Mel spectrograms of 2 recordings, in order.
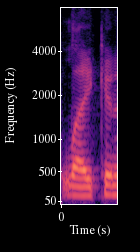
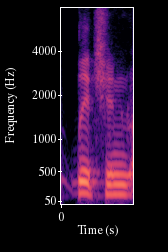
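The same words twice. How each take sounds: First: Lichen said LIKE-en; long i and hard k in lichen; American pronunciation. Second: Lichen said LITCH-en; short i and ch in lichen; British pronunciation. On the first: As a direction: say lichen with a k, like "liken". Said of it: "they pronounce it lichen as well". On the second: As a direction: say lichen with a ch, rhyming with kitchen. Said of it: "We're not British, so we don't say". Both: Shown as a demonstration.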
